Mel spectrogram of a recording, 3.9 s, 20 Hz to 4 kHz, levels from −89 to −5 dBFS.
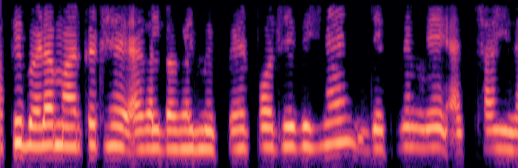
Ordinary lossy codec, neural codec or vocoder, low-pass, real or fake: none; none; 3.6 kHz; real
